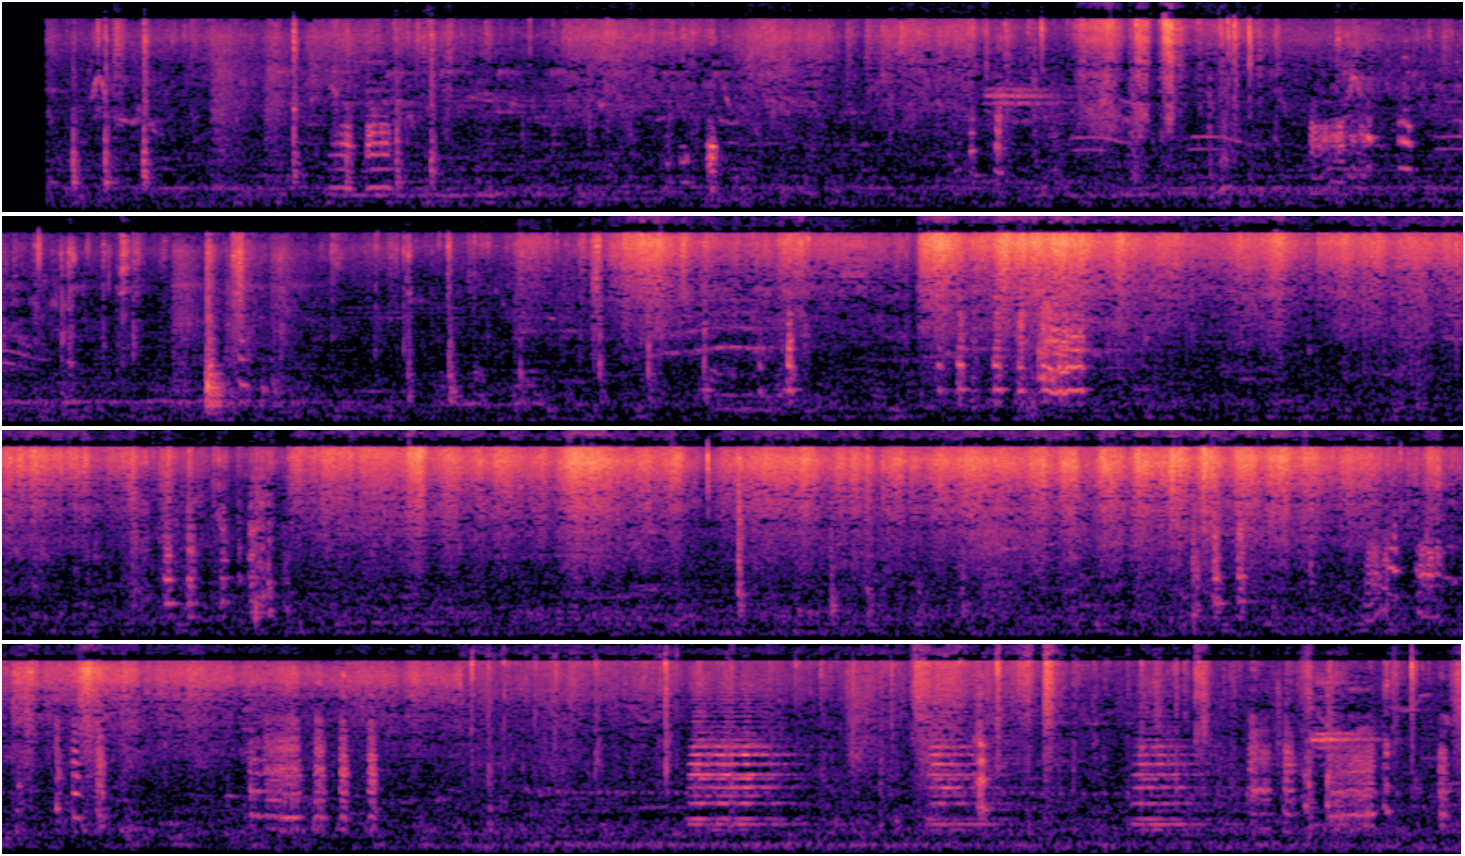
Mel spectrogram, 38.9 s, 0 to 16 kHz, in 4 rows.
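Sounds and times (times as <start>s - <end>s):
chickens clucking: 0.3s - 38.9s
rustling or scratching: 3.6s - 8.5s, 13.6s - 38.9s.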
